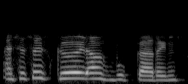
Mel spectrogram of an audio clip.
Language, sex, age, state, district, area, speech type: Kashmiri, female, 18-30, Jammu and Kashmir, Budgam, rural, conversation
